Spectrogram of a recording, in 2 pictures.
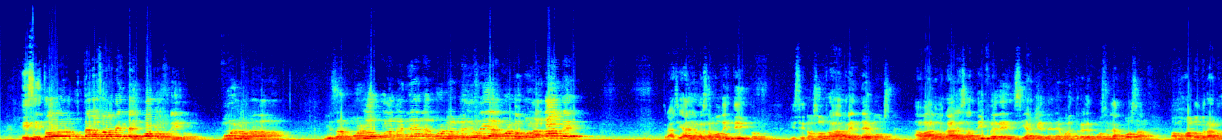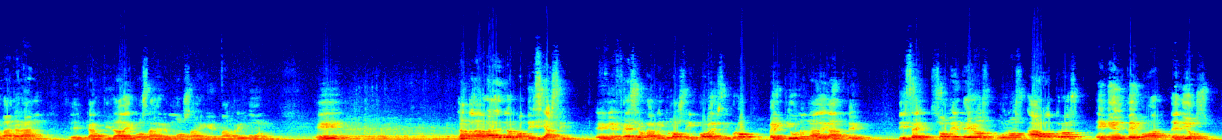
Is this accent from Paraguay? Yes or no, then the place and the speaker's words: no; Yabucoa, Puerto Rico; crecimos en Yabucoa y nos quedamos en Yabucoa. Pero estuve en Mayagüez unos cuantos años, en el Colegio de Agricultura y Artes Mecánicas de Mayagüez, estudiando ingeniería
